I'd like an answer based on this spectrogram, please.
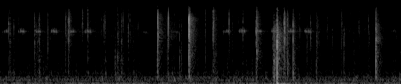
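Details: Crickets chirping at night in a starry forest: a high, thin pulse repeats steadily in quick succession, over the soft hiss and sharp, irregular crackles and pops of a campfire.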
